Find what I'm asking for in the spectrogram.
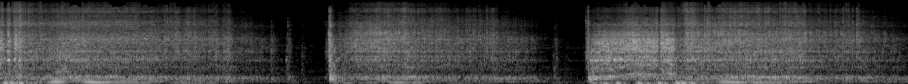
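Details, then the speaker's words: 1938 Chevrolet Master Deluxe sitting since the 1970s, revival attempt: three slow, labouring crank attempts without catching; fighting low compression and a weak starter. "what we're fighting here is some pretty low compression and a quite a weak starter unfortunately"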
